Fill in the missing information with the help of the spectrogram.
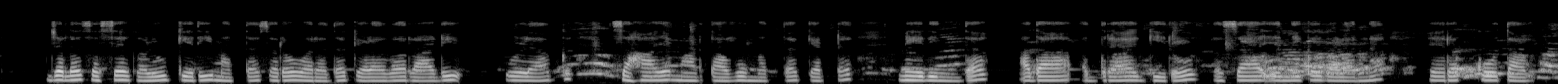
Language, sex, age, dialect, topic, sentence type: Kannada, female, 18-24, Dharwad Kannada, agriculture, statement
